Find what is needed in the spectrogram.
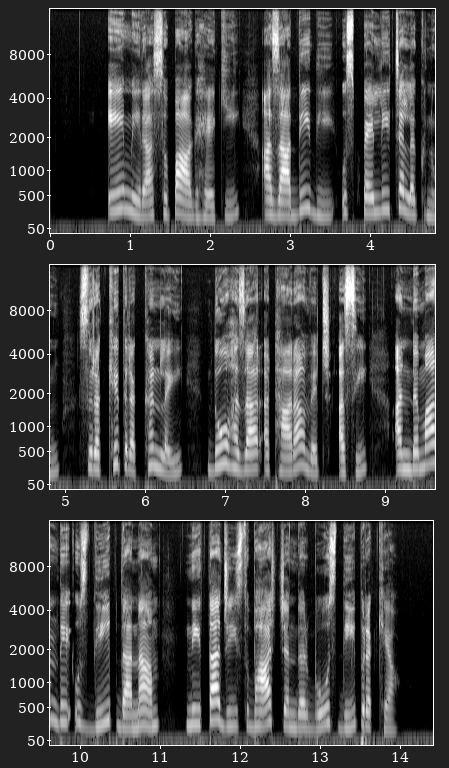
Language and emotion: Punjabi, neutral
